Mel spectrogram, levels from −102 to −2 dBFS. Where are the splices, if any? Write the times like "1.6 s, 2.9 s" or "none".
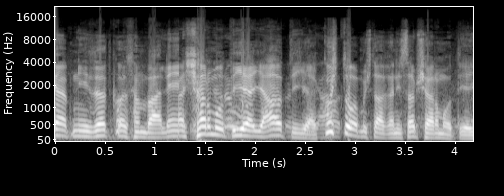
1.1 s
